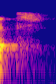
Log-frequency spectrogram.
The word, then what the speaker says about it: Klipsch: Klipsch, yep.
